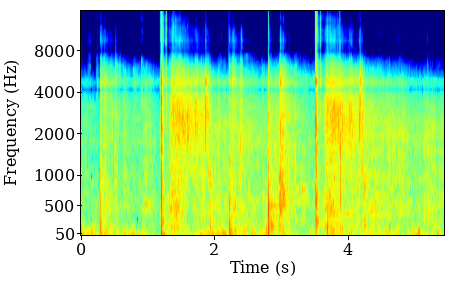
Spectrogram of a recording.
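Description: Rifle shots fired at irregular intervals, the two loudest about a second in and about three and a half seconds in, each followed by a trailing echo off the quarry walls, with fainter shots between.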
